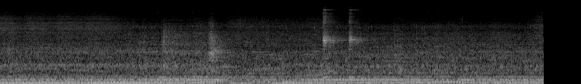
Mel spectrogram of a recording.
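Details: 2015 Chevrolet Silverado with IHC 4/6 drop kit, after regreasing, realignment and rear shock replacement: steady low road rumble while moving, no clunks or knocks; front suspension now quiet.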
